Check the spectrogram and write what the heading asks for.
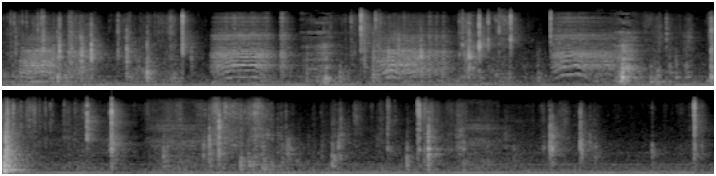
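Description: Release paper crinkling and rustling as it is pressed over a flattened sheet of wax and peeled off, with scattered taps and one sharp knock about halfway through.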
